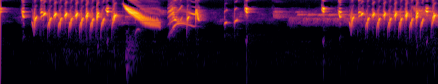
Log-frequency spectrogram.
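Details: European goldfinch male in a cage, singing hard to push a female into breeding: rapid, evenly repeated high tinkling notes, a loud descending buzzy swoop, brief scattered chirps, then another fast run of twittering notes.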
